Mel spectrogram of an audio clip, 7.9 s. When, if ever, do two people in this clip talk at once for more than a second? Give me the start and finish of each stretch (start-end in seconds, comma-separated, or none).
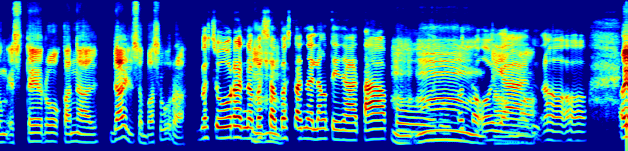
4.9-6.8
